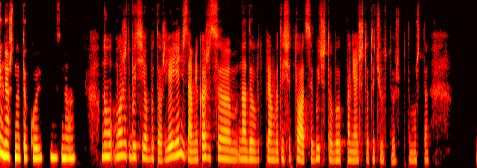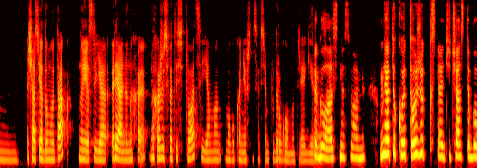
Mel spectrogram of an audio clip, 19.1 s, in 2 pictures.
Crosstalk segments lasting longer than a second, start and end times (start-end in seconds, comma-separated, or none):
none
